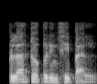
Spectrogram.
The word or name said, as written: plato principal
